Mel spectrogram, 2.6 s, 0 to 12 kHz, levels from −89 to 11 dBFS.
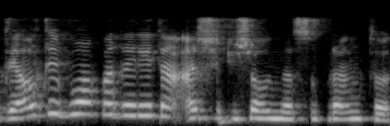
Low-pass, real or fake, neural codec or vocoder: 7.2 kHz; fake; codec, 16 kHz, 16 kbps, FunCodec, trained on Chinese and English, 50 frames a second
